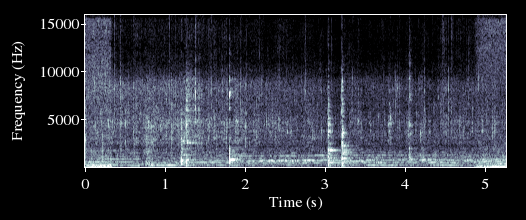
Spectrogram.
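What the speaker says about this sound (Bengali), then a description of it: "পেঁয়াজ ভাজা হওয়ার পর মাখানো মাংসগুলো এক এক করে দিয়ে দিব" Meat and onions frying in hot oil in a pot on a clay stove, a steady sizzle punctuated by sharp clinks and scrapes of a utensil against the pot.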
